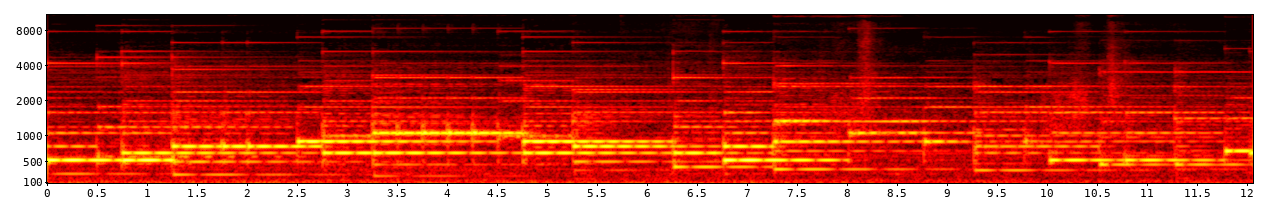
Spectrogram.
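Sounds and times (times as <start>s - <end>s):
chime-like clock melody: 0.0s - 12.0s.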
